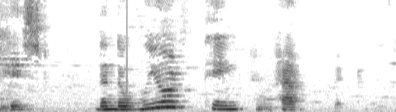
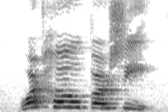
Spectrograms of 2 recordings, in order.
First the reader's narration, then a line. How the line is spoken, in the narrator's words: shouted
